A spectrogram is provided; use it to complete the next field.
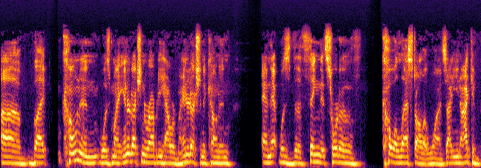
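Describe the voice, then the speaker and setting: A man with an American accent speaks at a moderate pace, his loudness very even. His voice is somewhat breathy. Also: medium pitch for a man. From Texas, Abilene. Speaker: author and pop culture critic. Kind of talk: interview. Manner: animated.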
